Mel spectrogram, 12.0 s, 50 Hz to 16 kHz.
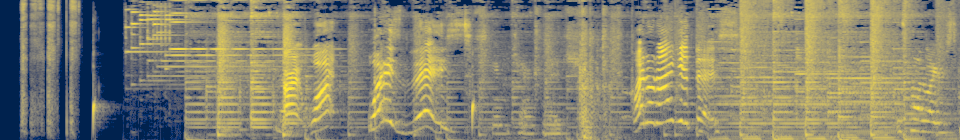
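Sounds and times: chiming music sting: 0:01.6 - 0:04.5.

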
